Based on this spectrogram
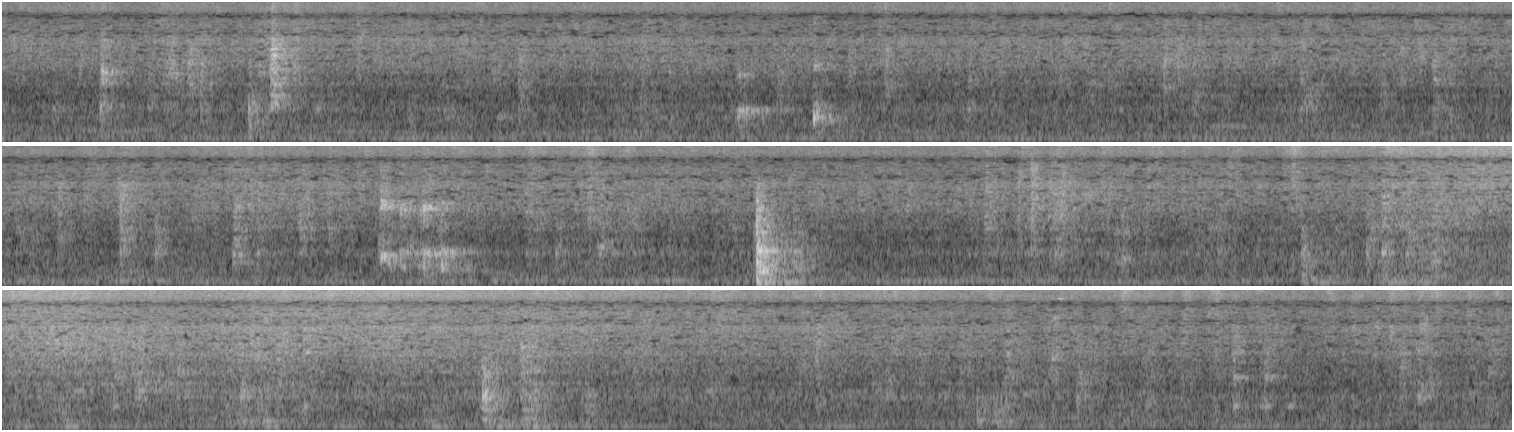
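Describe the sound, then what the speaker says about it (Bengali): Papaya frying in hot oil with a mustard seed tempering, a steady close sizzle broken by occasional clinks and scrapes of stirring in the pan, with no talking. "পেঁপে দেবো সর্ষে ফোড়ন"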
